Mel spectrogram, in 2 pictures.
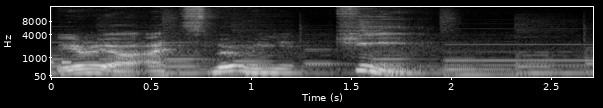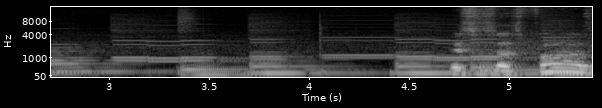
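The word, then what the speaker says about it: Quay: Slurry Key, right here. Because I will trust you that it is pronounced key.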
